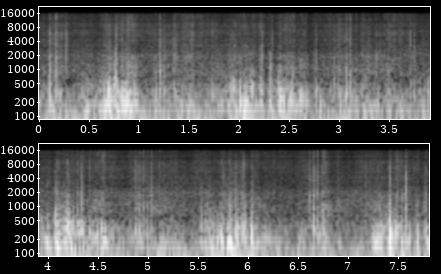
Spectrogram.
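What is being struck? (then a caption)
Canvas throw pillow with raised embroidery. Fingertips and short nails scratch over the raised embroidery stitches of a soft, stuffed cream canvas/cotton throw pillow with a red and white embroidered sweater design. The result is a quiet, low, papery scratching and rustling that swells and fades in uneven bursts.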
